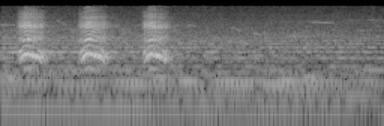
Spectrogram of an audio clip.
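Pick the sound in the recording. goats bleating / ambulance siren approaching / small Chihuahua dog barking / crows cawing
crows cawing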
